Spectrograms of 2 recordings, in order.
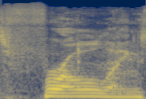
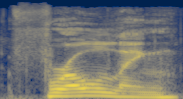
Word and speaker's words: Froehling: Last name, thank you, is Froehling, spelled F like Frank, R-O-E-H-L-I-N-G, and it's pronounced Froehling, just like rolling.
